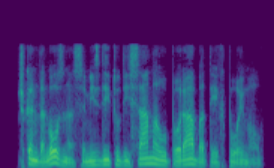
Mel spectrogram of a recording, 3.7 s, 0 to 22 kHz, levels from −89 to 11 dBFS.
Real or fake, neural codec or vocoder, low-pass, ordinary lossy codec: fake; codec, 16 kHz, 1.1 kbps, Voila-Tokenizer; 7.2 kHz; MP3, 64 kbps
